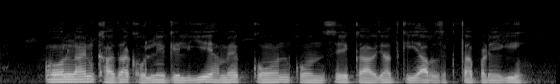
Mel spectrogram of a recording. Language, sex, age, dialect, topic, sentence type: Hindi, male, 56-60, Kanauji Braj Bhasha, banking, question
